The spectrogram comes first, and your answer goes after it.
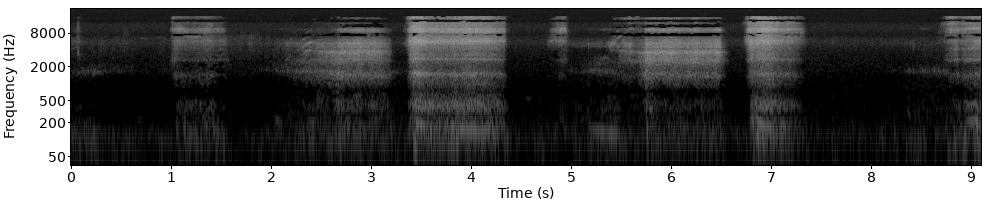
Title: ASMR PITBULL SNORING | #ASMRpitbullSNORING | SleepingDominoPitBullASMR | "Thats It Thats All"-cc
